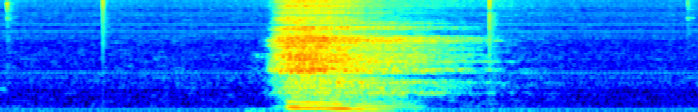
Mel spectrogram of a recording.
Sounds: Sigh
